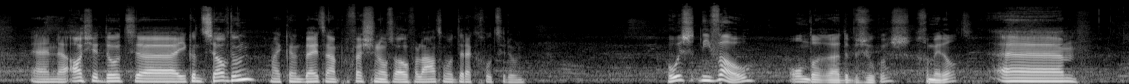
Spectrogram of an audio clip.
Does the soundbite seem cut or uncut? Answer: uncut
